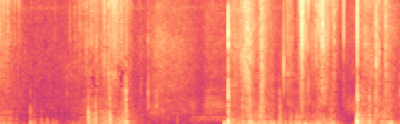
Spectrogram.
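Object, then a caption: Printing ink on a glass slab rolled with a rubber brayer. A hand-held rubber brayer is rolled repeatedly over a layer of sticky black printing ink on a glass slab. It makes a tacky, crackling, tearing sound that comes in uneven low-pitched swells, with two sharper, louder bursts later in the clip.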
